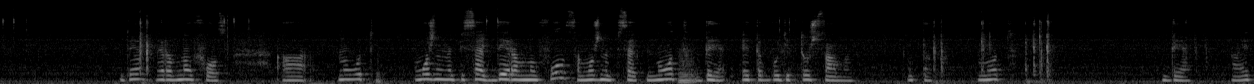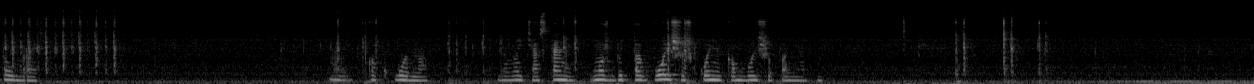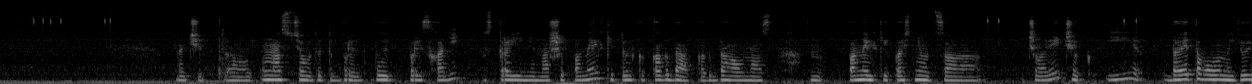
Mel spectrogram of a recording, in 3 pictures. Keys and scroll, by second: 1.4 =, 9.1-10.8 typing, 12.0 Right, 12.6 Delete, 15.7 Left, 16.2 Right, 17.0 BackSpace, 18.2 Right, 19.3 =, 21.9-23.5 typing.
